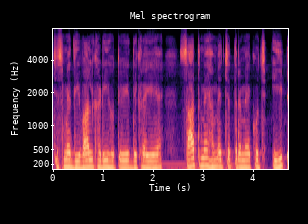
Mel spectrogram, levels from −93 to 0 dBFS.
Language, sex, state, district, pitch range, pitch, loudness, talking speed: Hindi, male, Bihar, Saran, 135-145 Hz, 140 Hz, -16 LUFS, 205 wpm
